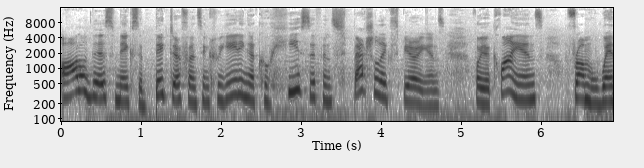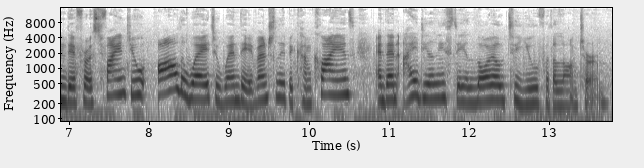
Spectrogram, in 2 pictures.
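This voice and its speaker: A woman with a German accent speaks in a fairly high voice with lively intonation. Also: moderate pace. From Germany. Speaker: business coach. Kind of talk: tutorial.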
